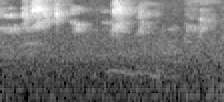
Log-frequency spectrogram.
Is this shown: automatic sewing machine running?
no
